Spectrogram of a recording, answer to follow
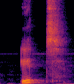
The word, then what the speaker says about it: it: a minimal pair again it eat so it the pronoun has a short e sound it but eat eat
